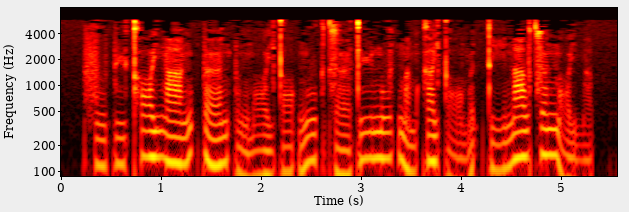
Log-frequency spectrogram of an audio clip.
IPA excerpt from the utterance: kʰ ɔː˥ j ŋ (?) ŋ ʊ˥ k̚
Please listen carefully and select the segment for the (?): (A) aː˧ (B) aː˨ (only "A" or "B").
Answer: A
